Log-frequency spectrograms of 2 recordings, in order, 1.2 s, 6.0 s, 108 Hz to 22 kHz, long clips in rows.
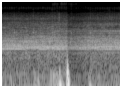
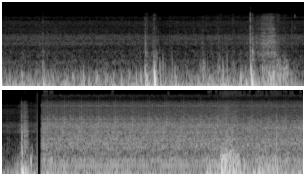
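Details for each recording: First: Original 5.0 Coyote V8 with 307,000 miles, idling: steady high whine over the engine from a bad bearing in either the belt tensioner or an idler pulley; idler pulley bearing whine. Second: V8 with 307,000 miles after replacing a whining belt tensioner or idler pulley with a bad bearing, found with an IR thermometer: a low, steady idle with no whine or chirp from the belt pulleys.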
